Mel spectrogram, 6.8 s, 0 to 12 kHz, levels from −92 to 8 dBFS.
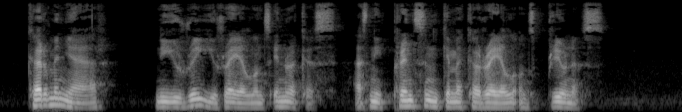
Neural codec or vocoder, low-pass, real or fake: none; 10.8 kHz; real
